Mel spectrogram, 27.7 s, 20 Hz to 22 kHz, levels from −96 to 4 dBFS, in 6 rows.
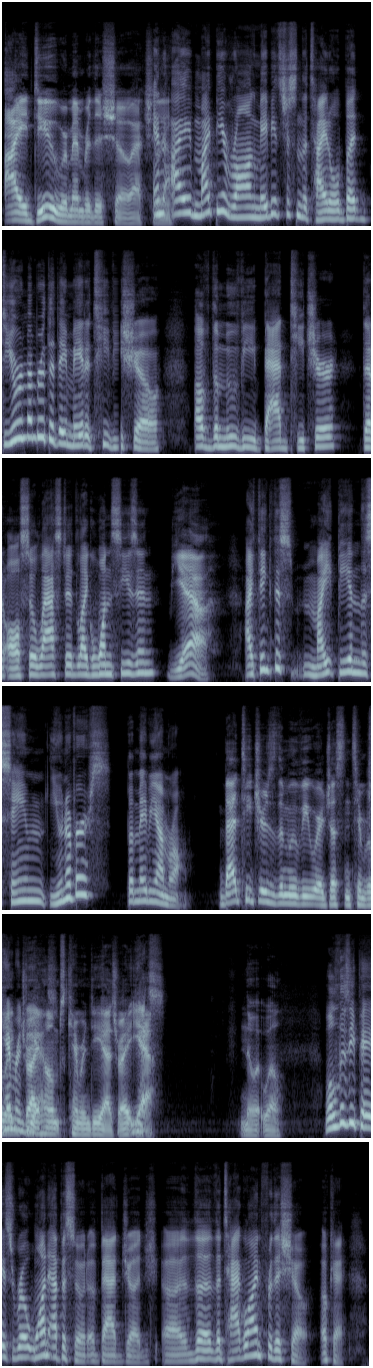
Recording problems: choppy; very; at 6 s; 7% of the speech affected

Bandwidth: 15 kHz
